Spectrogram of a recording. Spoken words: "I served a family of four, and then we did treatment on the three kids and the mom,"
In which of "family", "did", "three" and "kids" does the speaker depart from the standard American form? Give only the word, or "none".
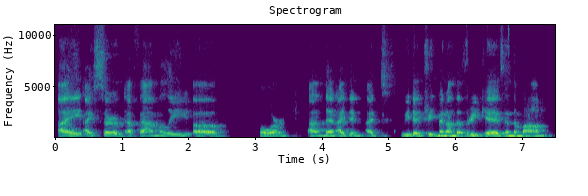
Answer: none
